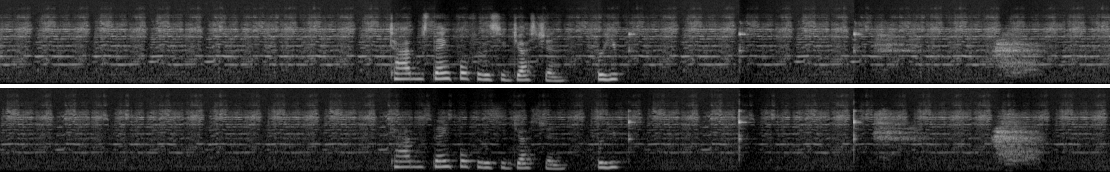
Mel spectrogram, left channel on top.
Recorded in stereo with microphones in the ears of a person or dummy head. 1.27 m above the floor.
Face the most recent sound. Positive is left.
turn(degrees=-85)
